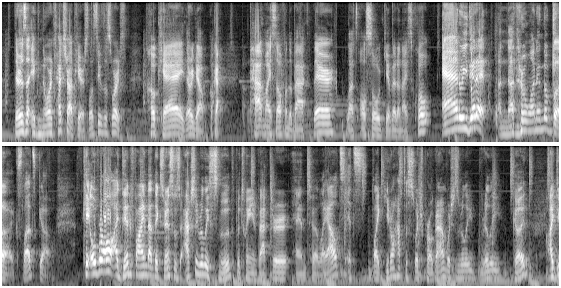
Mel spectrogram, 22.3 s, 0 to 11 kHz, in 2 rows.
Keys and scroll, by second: 3.6 ctrl+a.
